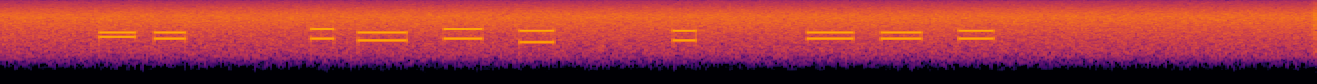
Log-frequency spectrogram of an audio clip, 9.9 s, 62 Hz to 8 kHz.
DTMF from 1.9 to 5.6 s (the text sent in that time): 9492 5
